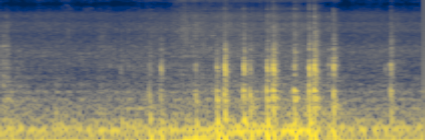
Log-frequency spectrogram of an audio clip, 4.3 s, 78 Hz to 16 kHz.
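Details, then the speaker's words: 1964 Pontiac GTO with a 389 Tri-Power and 4-speed: uneven sharp metallic knocks, a few per second, over the low engine rumble; a broken transmission mount lets the driveshaft strike a screw in the floor, possibly after the clutch was dumped. "The drive shaft's hitting on a screw he's got in the floor."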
